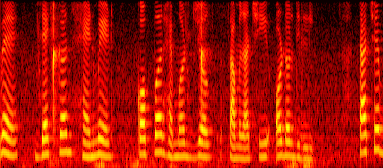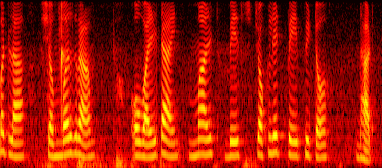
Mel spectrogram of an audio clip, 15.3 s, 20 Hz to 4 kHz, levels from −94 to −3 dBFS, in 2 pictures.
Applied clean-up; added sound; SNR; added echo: none; Raindrop; 7 dB; none.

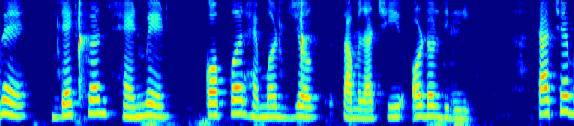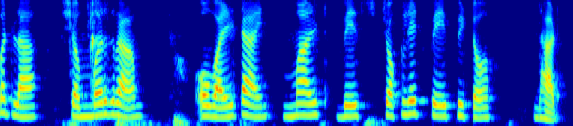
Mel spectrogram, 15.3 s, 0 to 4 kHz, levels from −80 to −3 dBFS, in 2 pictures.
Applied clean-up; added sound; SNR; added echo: classical method log-MMSE.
